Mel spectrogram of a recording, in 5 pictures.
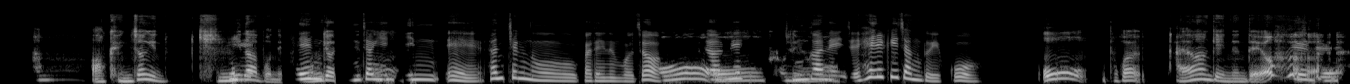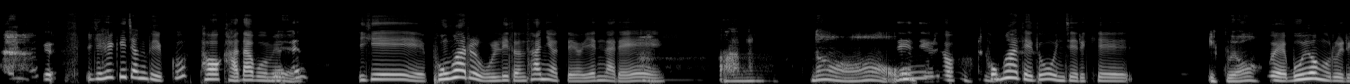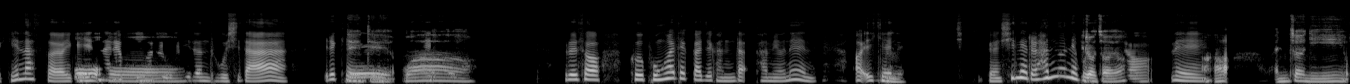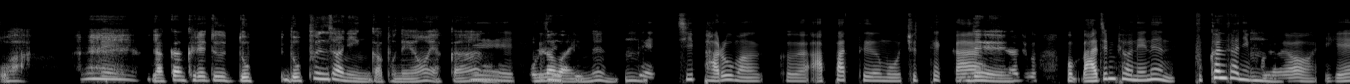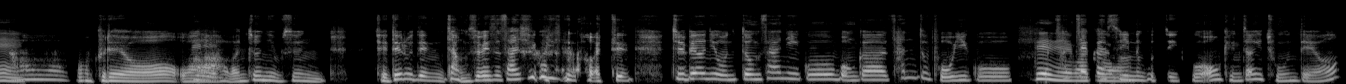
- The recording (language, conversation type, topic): Korean, podcast, 산책하다가 발견한 작은 기쁨을 함께 나눠주실래요?
- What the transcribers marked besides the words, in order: gasp; distorted speech; other background noise; giggle; gasp; gasp; laughing while speaking: "장소에서 사시고 있는 것 같은"; laugh; static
